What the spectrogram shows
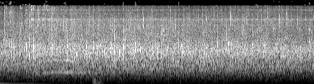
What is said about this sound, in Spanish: Oh, esto es tremendo. Un aplauso a quien te da.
